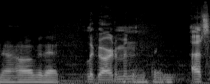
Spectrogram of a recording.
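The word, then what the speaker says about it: légèrement: hand, leisure germain, or however that Lagardeman. thing. That's how I pronounce it.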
